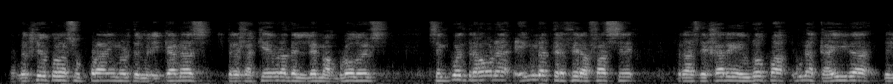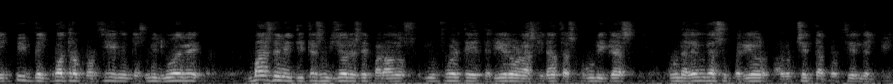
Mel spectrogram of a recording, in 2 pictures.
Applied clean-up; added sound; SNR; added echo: neural separator model SepFormer DNS4.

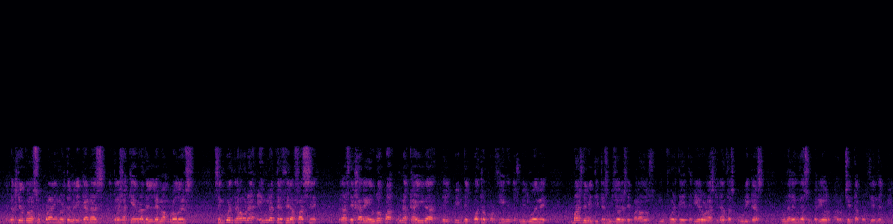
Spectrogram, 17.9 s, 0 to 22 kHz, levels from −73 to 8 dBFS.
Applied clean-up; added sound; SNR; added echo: none; Waves, surf; 12 dB; reverberation time 0.2 s.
